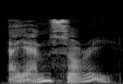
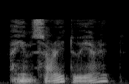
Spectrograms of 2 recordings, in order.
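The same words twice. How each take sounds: First: AM drawn out with rising pitch; "am" held and emphasised; stress on AM. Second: Said in the usual way. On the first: A narrator's reading. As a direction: lean slowly on "am" to insist. Insists after being contradicted.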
